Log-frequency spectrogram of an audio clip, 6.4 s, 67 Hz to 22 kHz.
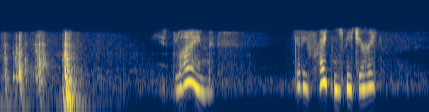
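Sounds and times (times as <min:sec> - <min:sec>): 
door rattling: 0:00.0 - 0:01.4
speech: 0:02.6 - 0:03.4, 0:04.4 - 0:05.8.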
